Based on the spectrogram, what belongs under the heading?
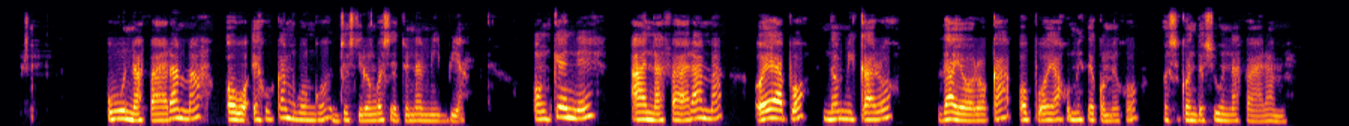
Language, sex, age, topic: Oshiwambo, female, 18-24, agriculture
